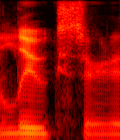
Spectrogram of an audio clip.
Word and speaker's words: Luxord: Luxord is the correct pronunciation.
